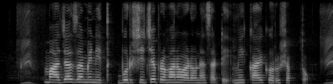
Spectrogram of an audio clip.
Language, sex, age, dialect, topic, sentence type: Marathi, female, 25-30, Standard Marathi, agriculture, question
